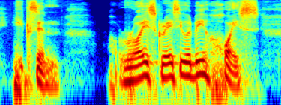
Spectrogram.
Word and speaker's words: Rickson: And so they pronounce their R's as H. Ergo, whenever you speak to somebody from Brazil who speaks to, if you were to look at Rickson Gracie, you would call him Hickson.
